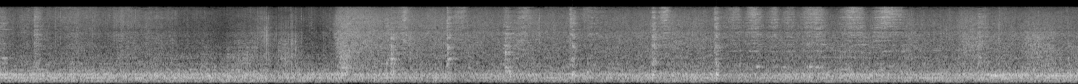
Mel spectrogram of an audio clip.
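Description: Food sizzling on an okonomiyaki shop's iron griddle over a steady hum. From about three seconds in come frequent short metal clinks and scrapes of spatulas working on the griddle.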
